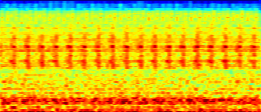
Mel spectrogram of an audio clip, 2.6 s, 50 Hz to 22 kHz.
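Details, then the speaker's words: 2009 Dodge Ram 1500 Hemi with 325,000 miles: quick, light metallic ticking, about seven a second, in time with idle over a low rumble. Heard from both sides of the engine, not very loud; owner unsure whether it is Hemi tick or injection. "I mean, I'm hearing the noise out of both sides of the engine. It's not like it's coming from just one place. And it's not like... This isn't super loud."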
